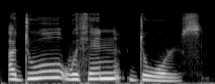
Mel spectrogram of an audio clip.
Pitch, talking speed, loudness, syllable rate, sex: 235 Hz, 110 wpm, -14 LUFS, 2.7 syllables/s, female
